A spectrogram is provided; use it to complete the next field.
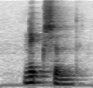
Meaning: to do nothing, to loaf, to idle
- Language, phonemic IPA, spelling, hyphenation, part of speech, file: Dutch, /ˈnɪk.sə(n)/, niksen, nik‧sen, verb, Nl-niksen.ogg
